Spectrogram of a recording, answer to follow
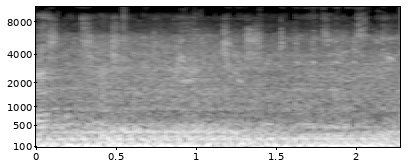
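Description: Tractor engine running at a steady pitch, heard from inside the cab as the tractor drives along.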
